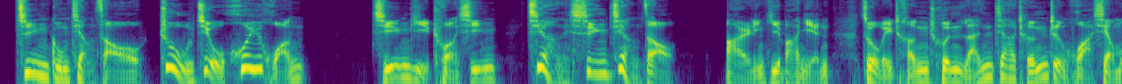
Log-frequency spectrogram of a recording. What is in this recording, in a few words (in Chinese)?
男 项目汇报 大气 舒缓; 长春兰家城镇化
